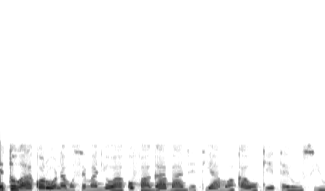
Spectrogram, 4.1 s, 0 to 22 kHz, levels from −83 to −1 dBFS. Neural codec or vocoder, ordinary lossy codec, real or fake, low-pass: none; none; real; 5.4 kHz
